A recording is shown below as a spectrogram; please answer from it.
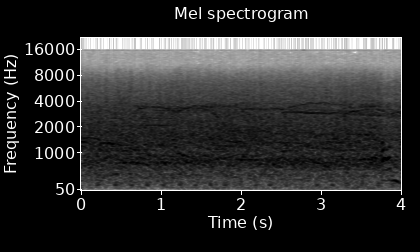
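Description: Boxing crowd cheering and applauding, a steady din of many voices and clapping.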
